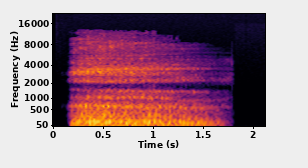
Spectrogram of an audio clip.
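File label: werewolf growl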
